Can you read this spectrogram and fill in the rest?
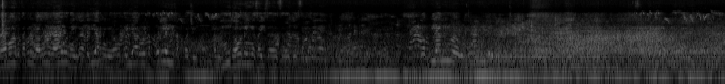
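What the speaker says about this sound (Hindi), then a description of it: "हेलीकॉप्टर जाती आ रही है," A steady low rumble of a passing helicopter at Kedarnath grows louder midway, heard under ongoing Hindi talk from several people outdoors.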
